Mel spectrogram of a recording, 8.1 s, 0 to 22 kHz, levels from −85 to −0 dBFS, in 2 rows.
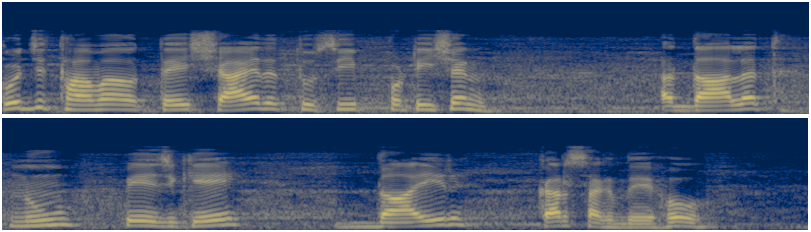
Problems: background sounds at intervals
